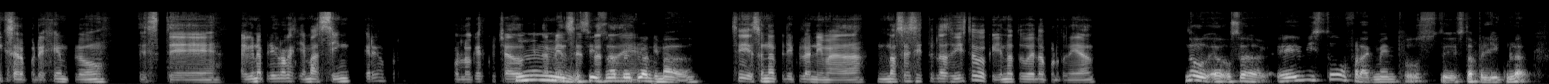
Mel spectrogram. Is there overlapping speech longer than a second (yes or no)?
yes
